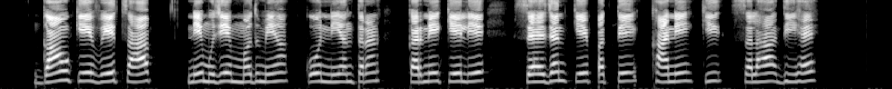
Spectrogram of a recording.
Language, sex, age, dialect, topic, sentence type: Hindi, female, 18-24, Garhwali, agriculture, statement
